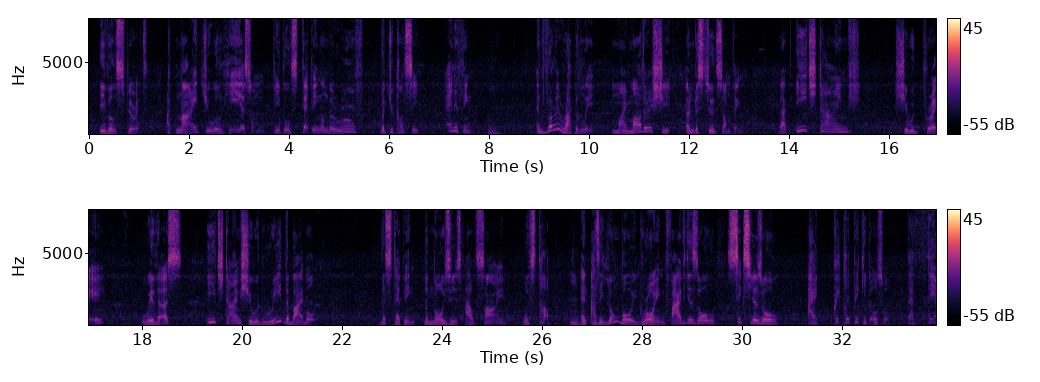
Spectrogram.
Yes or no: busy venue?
yes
